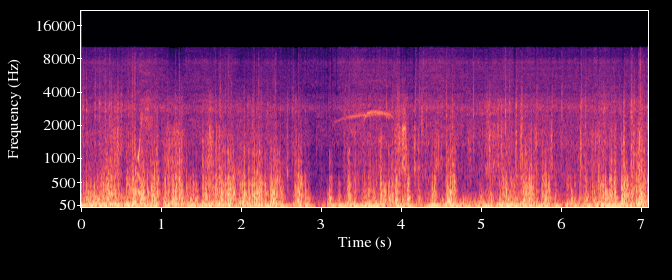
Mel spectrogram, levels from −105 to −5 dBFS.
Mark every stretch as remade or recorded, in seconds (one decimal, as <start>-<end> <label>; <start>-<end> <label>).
0.0-7.1 recorded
